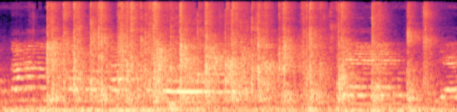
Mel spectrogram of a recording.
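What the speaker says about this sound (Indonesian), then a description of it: "Tepuk tangan untuk nomor" A classroom applauds a student with brisk, steady clapping from many hands that fills the whole stretch. The sound is loud and close, with a few sharper taps near the end.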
